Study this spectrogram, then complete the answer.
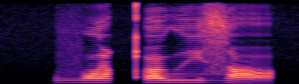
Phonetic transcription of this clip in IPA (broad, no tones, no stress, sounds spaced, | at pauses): v ɔ i̯ qʼ u i̯ z ɑ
